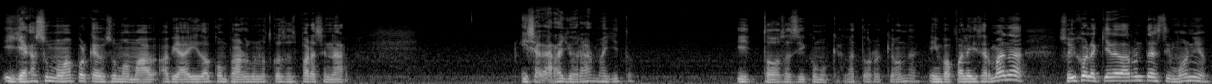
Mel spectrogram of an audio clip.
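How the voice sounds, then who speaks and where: A young man tells a personal story on a podcast, at a middle pitch. He acts out the voices of the people he quotes and falls quiet at the tender parts. Faint background noise runs beneath the talk. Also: steady tone, fairly quick. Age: young adult. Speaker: podcast guest. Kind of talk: casual storytelling.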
